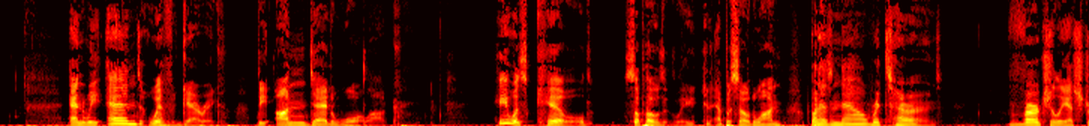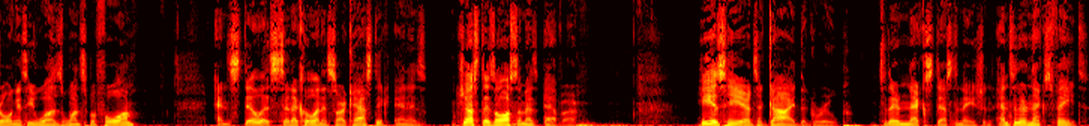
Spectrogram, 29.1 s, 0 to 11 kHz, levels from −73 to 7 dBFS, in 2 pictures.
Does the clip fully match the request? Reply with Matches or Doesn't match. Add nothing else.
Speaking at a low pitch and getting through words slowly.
Matches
